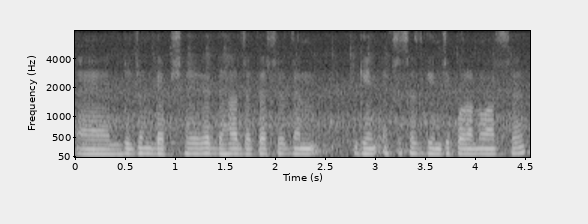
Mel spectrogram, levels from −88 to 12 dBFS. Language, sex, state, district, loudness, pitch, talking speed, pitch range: Bengali, male, Tripura, West Tripura, -17 LUFS, 115 Hz, 145 wpm, 115-120 Hz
